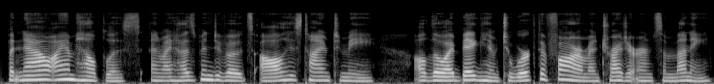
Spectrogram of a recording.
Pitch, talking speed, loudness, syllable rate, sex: 180 Hz, 235 wpm, -16 LUFS, 5.2 syllables/s, female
